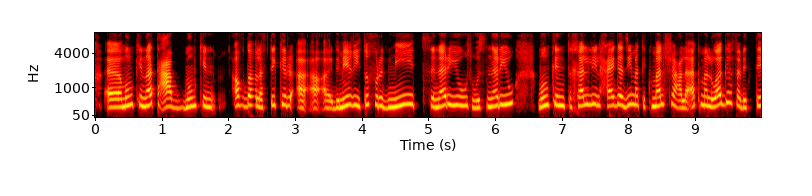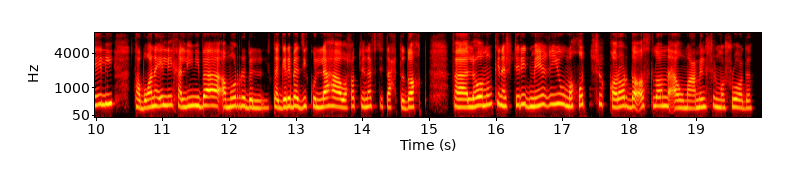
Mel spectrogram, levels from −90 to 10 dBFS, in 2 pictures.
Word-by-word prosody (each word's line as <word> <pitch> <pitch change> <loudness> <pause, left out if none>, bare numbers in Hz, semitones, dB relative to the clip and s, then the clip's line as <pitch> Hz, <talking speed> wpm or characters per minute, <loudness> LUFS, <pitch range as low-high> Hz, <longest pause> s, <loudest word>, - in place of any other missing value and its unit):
آآ 250 +1 +6
ممكن 290 +1 +1
أتعَب، 265 -8 +2
ممكن 275 -1 -1 0.3
أفضل 290 -1 +1
أفتكر 305 +6 -3
أ - - +1
أ 460 - -2
أ - - -4
دماغي 280 +8 +1
تفرض 310 0 -3
100 280 +8 +2
سيناريو 300 +4 +1
وس 290 - -6
وسيناريو، 275 +10 0 0.4
ممكن 295 +2 +1
تخلّي 290 +5 0
الحاجة 295 +1 0
دي 310 +3 0
ما 320 - 0
تكملش 285 +4 -1
على 230 -8 0
أكمَل 295 0 0
وَجْه، 330 +8 +2
فبالتالي 295 +7 0 0.3
طَب 235 -3 -3
وأنا 255 +4 +2
إيه 280 - +1
اللي 300 0 0
يخلّيني 290 0 0
بقى 290 -2 +4
أمُرّ 280 +3 -1
بالتجربة 240 +3 0
دي 265 +1 -1
كًلّها 265 0 +2
وأحُط 270 +3 -3
نَفْسي 270 0 -5
تحت 245 -1 -6
ضَغْط؟ 250 +3 0 0.4
فاللي 250 -1 +4
هو 295 +1 +6
ممكن 330 +2 -1
أشتري 300 +4 -1
دماغي 310 +5 0
وما 310 -6 +1
أخُدش 320 +4 -6
القرار 280 -4 0
ده 245 - +1
أصلًا 285 +1 -3
أو 225 +1 -1
ما 225 - -3
أعملش 255 +5 -2
المشروع 240 -1 -2
ده. 225 0 -9
275 Hz, 160 wpm, -24 LUFS, 250-310 Hz, 0.4 s, آآ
